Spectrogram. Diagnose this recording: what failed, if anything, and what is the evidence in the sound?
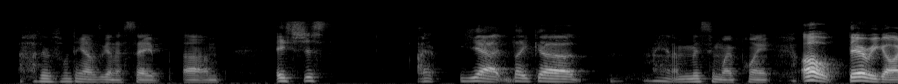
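Nothing failed in this recording, and the sound carries no evidence of any fault.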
